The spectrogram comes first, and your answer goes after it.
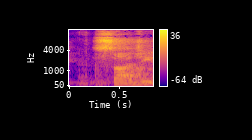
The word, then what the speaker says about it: Saiji: I have with me the sji that's how I'm saying it it's spelled s a i ji it's this Goose phone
